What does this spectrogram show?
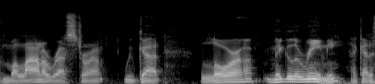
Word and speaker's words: Migliorini: We've got Laura Migliorini, I got to say it right, Migliorini, and also the manager of Milano, Miss Laura Trent.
